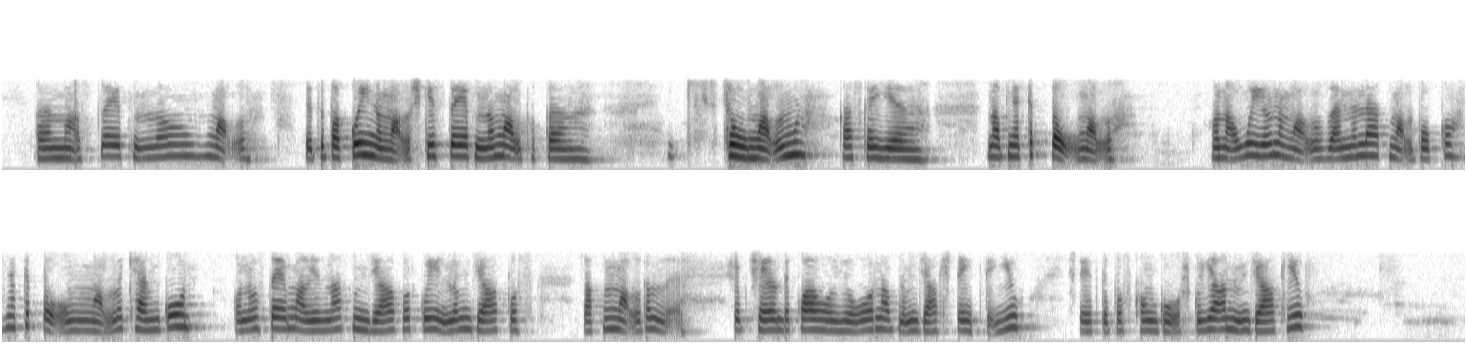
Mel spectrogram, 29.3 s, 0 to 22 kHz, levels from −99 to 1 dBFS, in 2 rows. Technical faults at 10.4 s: AMR narrowband mobile codec

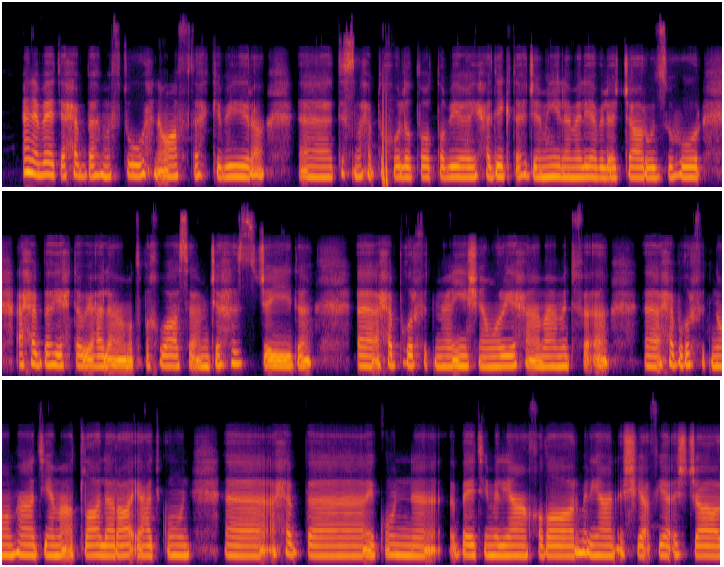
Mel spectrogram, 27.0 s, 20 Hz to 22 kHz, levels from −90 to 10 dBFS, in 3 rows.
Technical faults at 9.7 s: Bluetooth SBC compression

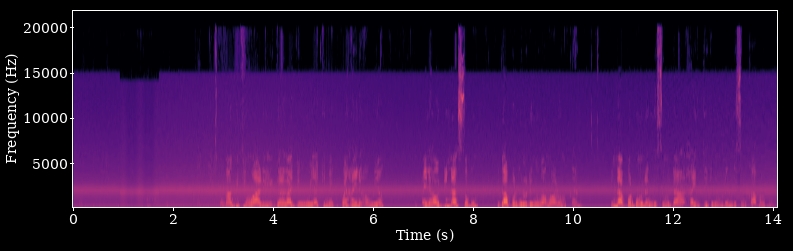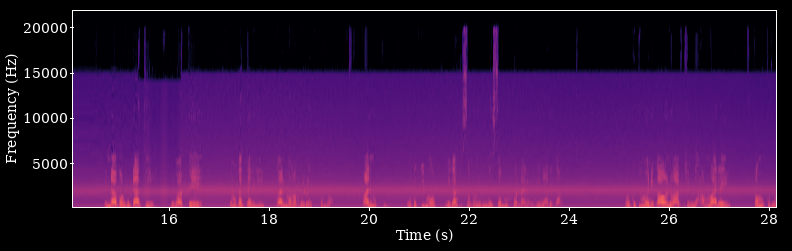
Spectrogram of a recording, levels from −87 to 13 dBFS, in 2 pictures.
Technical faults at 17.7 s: mains buzz

